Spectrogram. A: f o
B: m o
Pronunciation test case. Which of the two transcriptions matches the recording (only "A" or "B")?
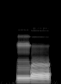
B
